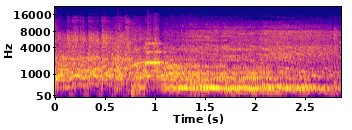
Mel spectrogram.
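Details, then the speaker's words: Junkyard Willys engine with a repaired head, run on a jump pack: harsh cranking with a hissing scrape and sagging pitch, the starter sounding bad; owner thinks the bell housing was scraping on the concrete. "I think that was actually the uh little bell housing thing scraping on the concrete"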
